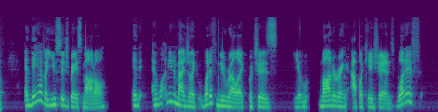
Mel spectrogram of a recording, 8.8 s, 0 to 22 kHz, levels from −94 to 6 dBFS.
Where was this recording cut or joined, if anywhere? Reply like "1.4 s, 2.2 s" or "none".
6.2 s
